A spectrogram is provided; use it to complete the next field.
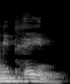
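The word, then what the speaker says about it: methane: হ্যাঁ, এটার উচ্চারণটা আসলে বাঙালি মতো মিথেন কইও না, উচ্চারণটা অ্যাকচুয়ালি মিথেইন, এইন আছে আর কি, মানে এ কনসোনান্ট ই, এটার উচ্চারণটা কিন্তু এই হয়, এই।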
